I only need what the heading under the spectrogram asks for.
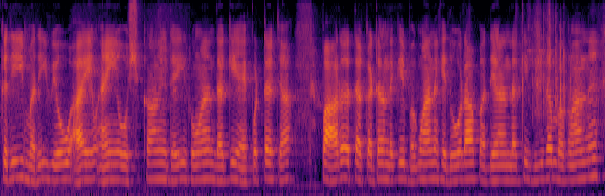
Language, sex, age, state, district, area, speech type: Sindhi, female, 60+, Gujarat, Junagadh, urban, spontaneous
